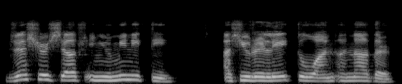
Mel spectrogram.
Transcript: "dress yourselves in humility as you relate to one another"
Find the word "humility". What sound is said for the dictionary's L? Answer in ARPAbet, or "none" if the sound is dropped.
N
